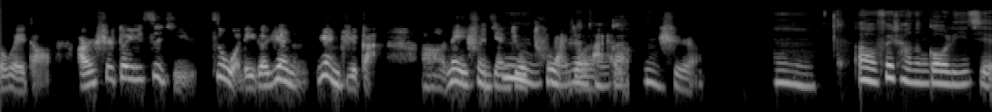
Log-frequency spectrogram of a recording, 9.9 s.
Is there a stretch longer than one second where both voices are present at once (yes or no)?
yes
